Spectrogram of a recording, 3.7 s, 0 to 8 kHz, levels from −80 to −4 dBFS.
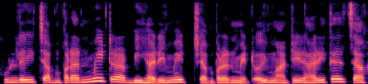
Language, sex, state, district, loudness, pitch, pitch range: Bengali, female, West Bengal, North 24 Parganas, -18 LUFS, 200 Hz, 180-215 Hz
